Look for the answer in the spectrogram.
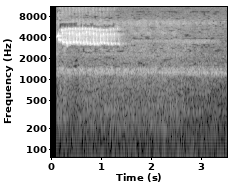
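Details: Robin giving a loud, fast rattling trill of rapid pulsed notes lasting about a second, fading into a quieter steady hum with a faint high tone.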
